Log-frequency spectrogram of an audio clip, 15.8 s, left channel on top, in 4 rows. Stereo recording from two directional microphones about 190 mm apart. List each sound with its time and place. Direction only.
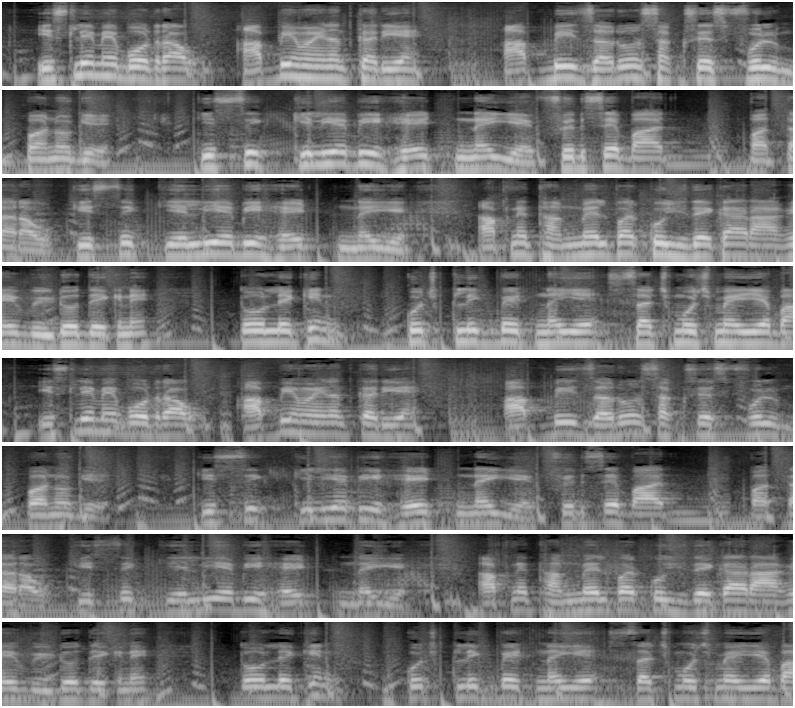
0.2 s speech: 40° left (ahead or behind)
5.6 s speech: 40° left (ahead or behind)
